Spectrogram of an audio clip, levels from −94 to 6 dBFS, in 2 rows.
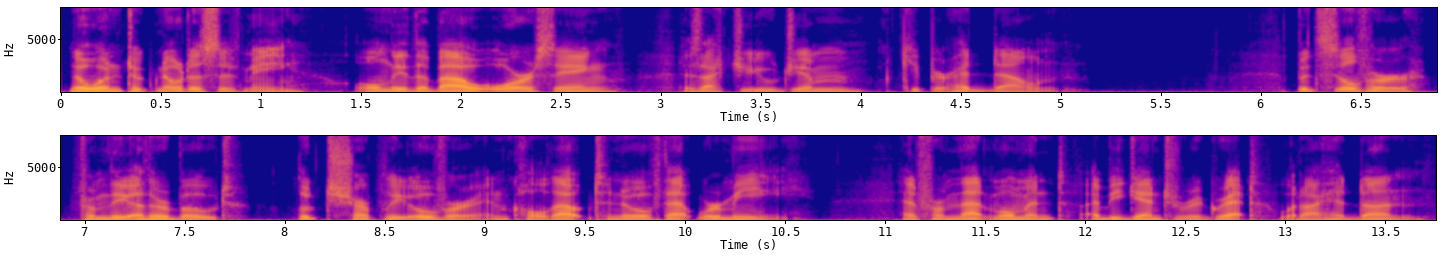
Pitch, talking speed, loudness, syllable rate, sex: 100 Hz, 215 wpm, -22 LUFS, 5.8 syllables/s, male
